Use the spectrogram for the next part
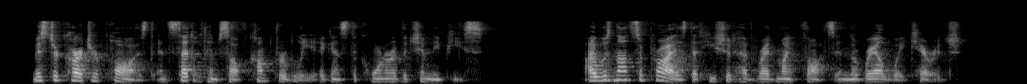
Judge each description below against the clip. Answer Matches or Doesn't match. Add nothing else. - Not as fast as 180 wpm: Matches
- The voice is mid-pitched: Matches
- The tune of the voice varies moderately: Doesn't match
